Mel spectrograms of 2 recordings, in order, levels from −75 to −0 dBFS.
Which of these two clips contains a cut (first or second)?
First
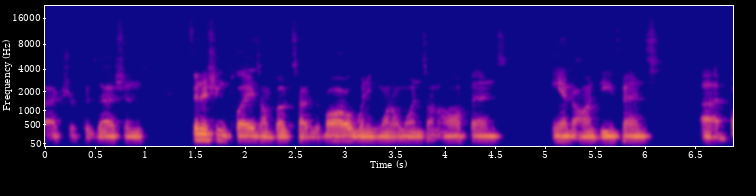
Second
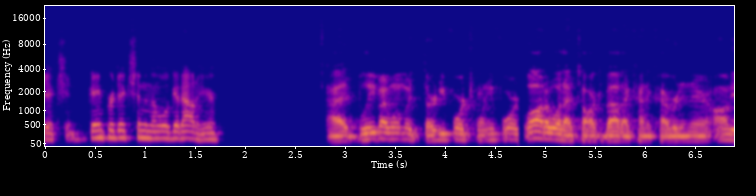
second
